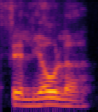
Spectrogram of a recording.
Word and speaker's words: Figliola: the g is silent the g is silent filiola filiola got it got it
